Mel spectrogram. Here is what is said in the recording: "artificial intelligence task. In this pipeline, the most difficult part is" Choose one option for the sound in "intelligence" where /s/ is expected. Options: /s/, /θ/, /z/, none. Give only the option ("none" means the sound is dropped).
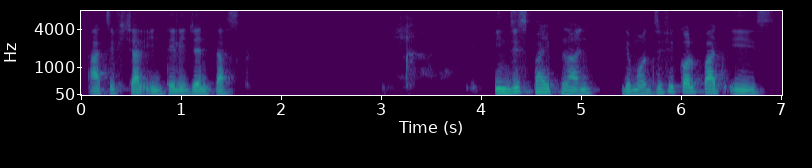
none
